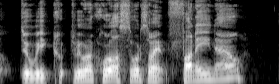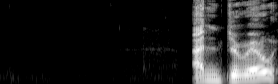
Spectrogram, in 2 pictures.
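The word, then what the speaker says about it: Andúril: Anduril is how you pronounce it.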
